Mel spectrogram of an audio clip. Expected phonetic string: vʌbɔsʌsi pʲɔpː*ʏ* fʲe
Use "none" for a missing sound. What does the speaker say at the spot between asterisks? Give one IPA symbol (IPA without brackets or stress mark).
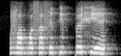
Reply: ʏ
